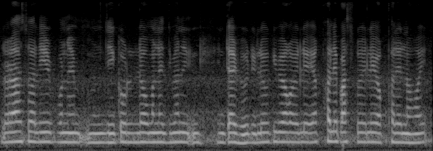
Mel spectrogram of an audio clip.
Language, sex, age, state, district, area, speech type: Assamese, female, 30-45, Assam, Morigaon, rural, spontaneous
